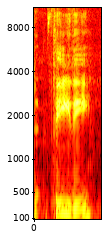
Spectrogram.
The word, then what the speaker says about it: Thiede: And Thiede.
